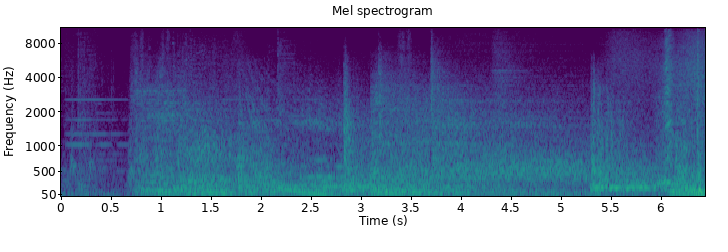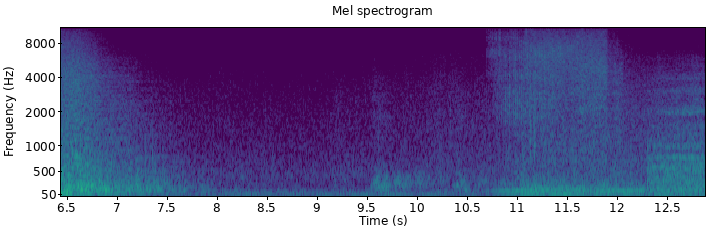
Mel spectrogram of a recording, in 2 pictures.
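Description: Magical spell effects whoosh and crackle.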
